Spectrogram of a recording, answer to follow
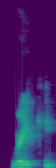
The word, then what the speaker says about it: Reiki: healing you practice raiki is that how it's pronounced yeah raiki awesome what is that exactly I hear a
